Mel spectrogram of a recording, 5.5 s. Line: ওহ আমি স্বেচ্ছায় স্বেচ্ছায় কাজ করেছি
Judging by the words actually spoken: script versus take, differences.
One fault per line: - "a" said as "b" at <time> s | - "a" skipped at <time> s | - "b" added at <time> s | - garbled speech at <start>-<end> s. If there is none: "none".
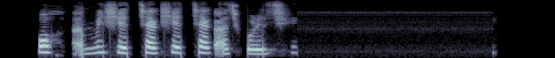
none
